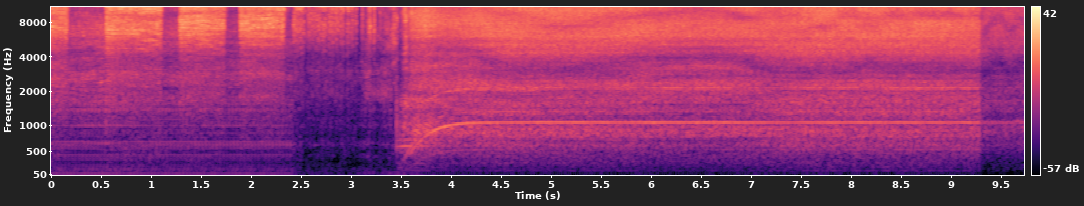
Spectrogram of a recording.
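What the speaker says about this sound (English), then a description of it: "using a hair dryer to blow it dry" A hair dryer blows airbrushed paint dry on a worn car steering wheel, entering after a few short airbrush spray bursts and then running as a loud, continuous whirring roar with a steady whine until it cuts off near the end.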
